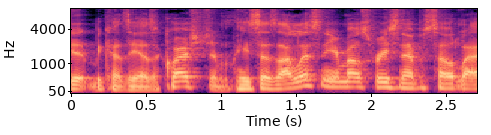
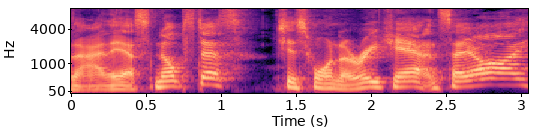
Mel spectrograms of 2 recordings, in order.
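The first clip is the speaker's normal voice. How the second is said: imitated Australian accent; 5 semitones higher than usual. Host reads aloud an email from an Australian listener, Troy Clohessy in Australian accent. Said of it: "He appreciates when I do that accent".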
